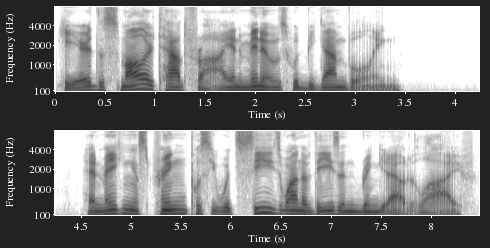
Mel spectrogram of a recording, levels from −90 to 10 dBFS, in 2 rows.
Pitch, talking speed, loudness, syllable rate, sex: 120 Hz, 175 wpm, -20 LUFS, 5.1 syllables/s, male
